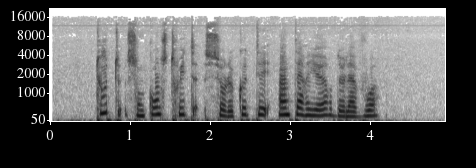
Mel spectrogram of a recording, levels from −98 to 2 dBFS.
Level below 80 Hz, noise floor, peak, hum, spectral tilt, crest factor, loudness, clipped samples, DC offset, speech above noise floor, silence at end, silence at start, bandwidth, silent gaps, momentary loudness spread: -26 dBFS; -45 dBFS; 0 dBFS; none; -5 dB/octave; 12 dB; -13 LUFS; under 0.1%; under 0.1%; 34 dB; 0.85 s; 0.25 s; 16 kHz; none; 6 LU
